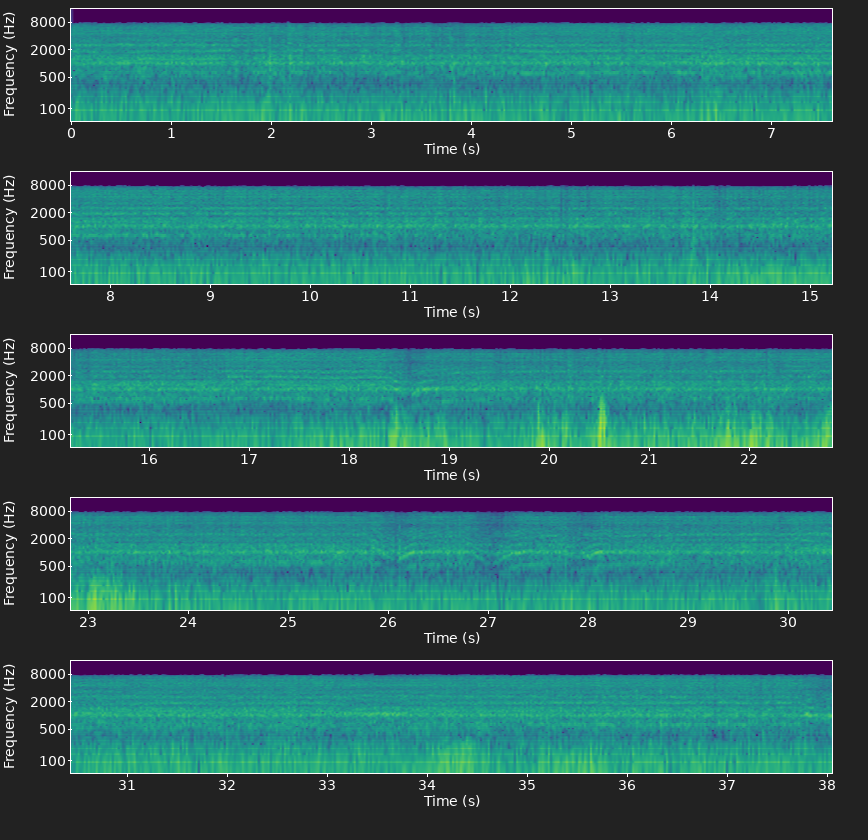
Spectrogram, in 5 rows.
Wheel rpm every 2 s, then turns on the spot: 170, 170, 170, 170, 170, 170, 170, 170, 160, 160, 170, 170, 160, 120, 150, 160, 160, 170, 160.
none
